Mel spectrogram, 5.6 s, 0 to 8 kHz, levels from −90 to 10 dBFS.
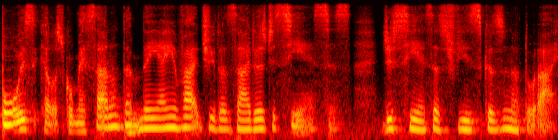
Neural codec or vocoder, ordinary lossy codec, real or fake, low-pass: codec, 16 kHz, 0.5 kbps, X-Codec, HuBERT features, trained on LibriSpeech; none; fake; 7.2 kHz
